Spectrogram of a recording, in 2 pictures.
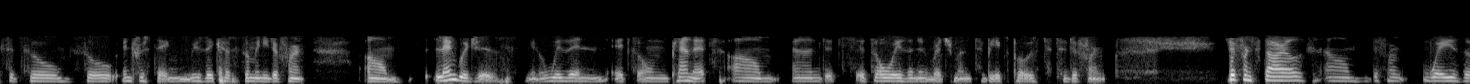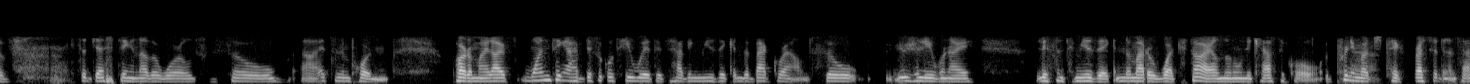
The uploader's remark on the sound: On the phone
